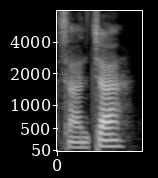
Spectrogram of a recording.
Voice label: "sañca", Apatani

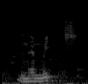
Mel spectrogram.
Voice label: ground earth, chamacoco; Puerto Diana

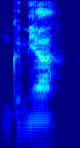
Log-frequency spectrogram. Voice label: "gwmya", Apatani

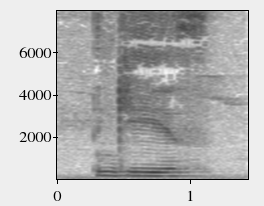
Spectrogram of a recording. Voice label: "ngyez" fuerte; Díaz Ordaz

